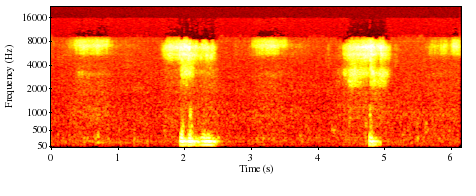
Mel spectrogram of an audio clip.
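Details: Sleeping pet cat snoring indoors: airy hissing breaths alternate with two louder, low rasping snores, each lasting about half a second.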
